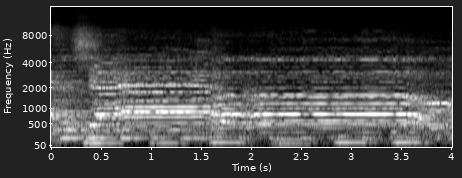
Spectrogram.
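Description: Bluegrass band playing live: two women's voices hold one long sung note together over an evenly pulsing upright bass and acoustic strings.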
